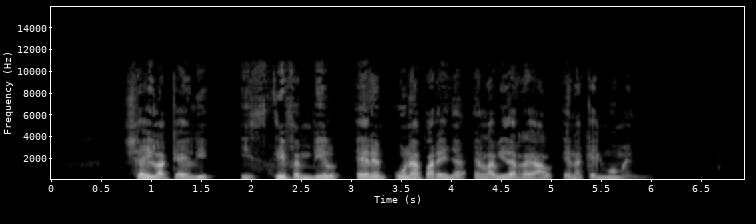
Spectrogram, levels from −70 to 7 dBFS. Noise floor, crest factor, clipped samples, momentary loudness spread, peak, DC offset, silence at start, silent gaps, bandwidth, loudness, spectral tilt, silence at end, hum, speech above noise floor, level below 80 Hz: -78 dBFS; 22 dB; under 0.1%; 13 LU; -4 dBFS; under 0.1%; 0.75 s; none; 11.5 kHz; -25 LUFS; -5.5 dB/octave; 1.15 s; none; 54 dB; -72 dBFS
